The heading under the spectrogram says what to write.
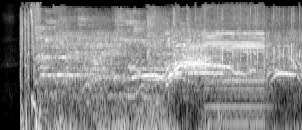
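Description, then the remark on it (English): A crowd at a youth basketball game suddenly erupts into loud, sustained cheering and shouting as a game-winning three-point shot goes in with seconds left on the clock, with children's high-pitched yells and whoops ringing out for several seconds. “That is my son hitting the game winner from three point land.”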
